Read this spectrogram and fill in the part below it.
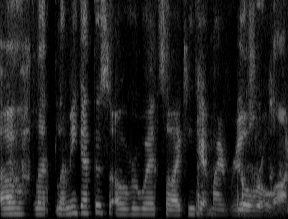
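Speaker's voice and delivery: ordinary talk, nothing marked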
